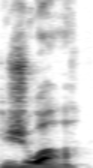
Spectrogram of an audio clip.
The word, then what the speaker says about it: joie: borrowed from French, and all of which in French were pronounced with a je, like joie, instead of joy is how we have it.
